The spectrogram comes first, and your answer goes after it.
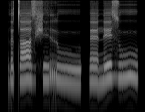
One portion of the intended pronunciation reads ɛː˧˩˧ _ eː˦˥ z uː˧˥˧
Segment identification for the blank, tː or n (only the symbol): n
